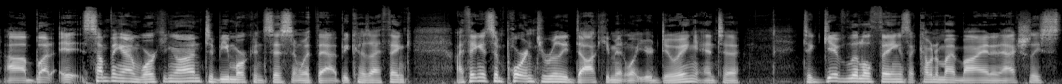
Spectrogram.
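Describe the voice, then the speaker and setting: A man's voice: on the low side, a bit bright, clean tone, no echo. A man hosting his own podcast in a casual, rambling way, his voice stuffy and nasal from a cold and often tagged with "right?". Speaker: podcast host. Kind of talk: casual solo podcast talk. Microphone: studio podcast microphone.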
